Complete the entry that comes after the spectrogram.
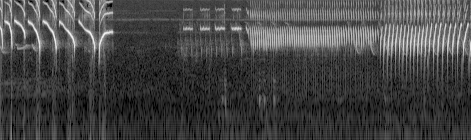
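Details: Canary chirping and rolling as a prompt for young or silent canaries. Upswept chirps come first, then a pause, short whistles, a smooth buzzy trill, and finally a fast pulsed roll.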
